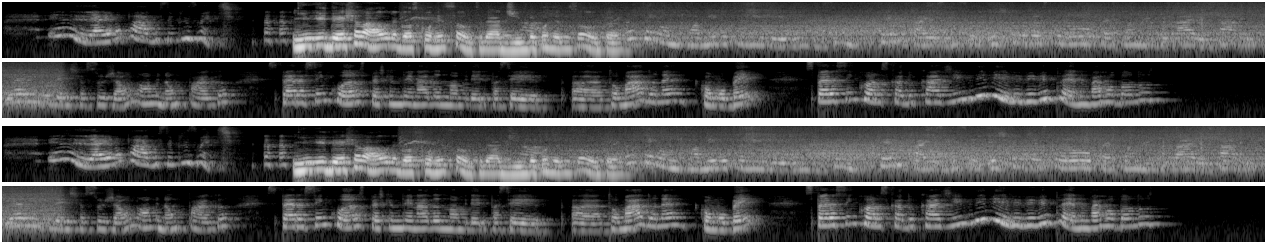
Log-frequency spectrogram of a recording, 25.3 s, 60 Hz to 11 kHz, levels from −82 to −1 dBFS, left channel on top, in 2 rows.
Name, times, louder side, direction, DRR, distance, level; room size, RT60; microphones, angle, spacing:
voice 1, 0.0-2.3 2.6-2.9 5.0-5.5 6.2-18.0 18.3-20.5 20.8-24.1, right 1 dB, 65° right, 4.6 m, -35 dB
voice 2, 2.9-6.2, left 2 dB, 75° left, 1.2 m, -23 dB
sound 1, 4.0-13.2, right 1 dB, 85° right, 4.1 m, -37 dB
18.0 x 10.5 x 5.8 m
head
